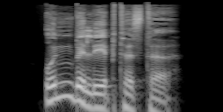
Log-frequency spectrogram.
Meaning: inflection of unbelebt: 1. strong/mixed nominative/accusative feminine singular superlative degree 2. strong nominative/accusative plural superlative degree
- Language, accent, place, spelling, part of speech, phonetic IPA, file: German, Germany, Berlin, unbelebteste, adjective, [ˈʊnbəˌleːptəstə], De-unbelebteste.ogg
